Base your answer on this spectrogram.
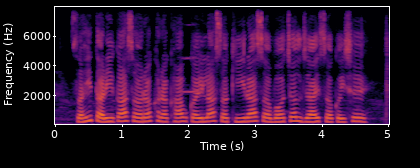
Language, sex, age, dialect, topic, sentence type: Maithili, female, 51-55, Bajjika, agriculture, statement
